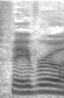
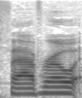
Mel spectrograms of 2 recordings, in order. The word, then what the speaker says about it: Favreau: It's some of my family says Favreau and some says Favreau, and I am fine with either.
